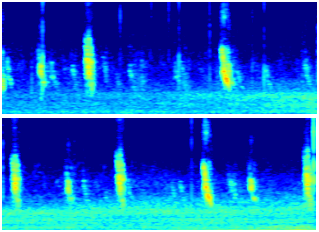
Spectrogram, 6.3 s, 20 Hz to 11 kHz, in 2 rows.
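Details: Three sparrow nestlings recorded on 12 May 2019. High, sharp chirps sweep downward and repeat irregularly, about one per second, over a steady low background hum.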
